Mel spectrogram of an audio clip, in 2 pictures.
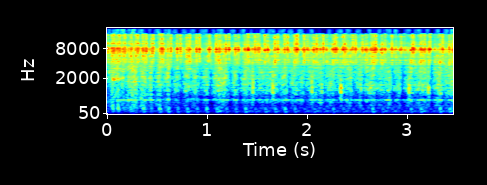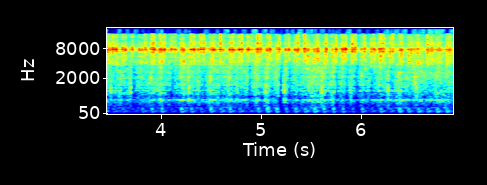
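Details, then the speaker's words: Honda Biz 100 idling, engine also smoking: a fast, even metallic rattle-tick, most likely (about 90%) a worn, slack cam chain. "mas esse barulhinho que apresenta na Biz 100 é corrente do comando tá muito provavelmente seja o caso dessa aqui é bem parecida é corrente do comando"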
